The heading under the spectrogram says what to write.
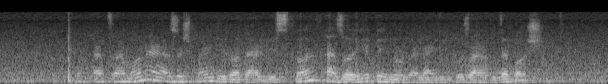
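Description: No faults detected: the room noise sits about 9 dB below the speech and is part of the recording, and the Opus call path at 24 kbps limits the top end to about 12 kHz, as expected.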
